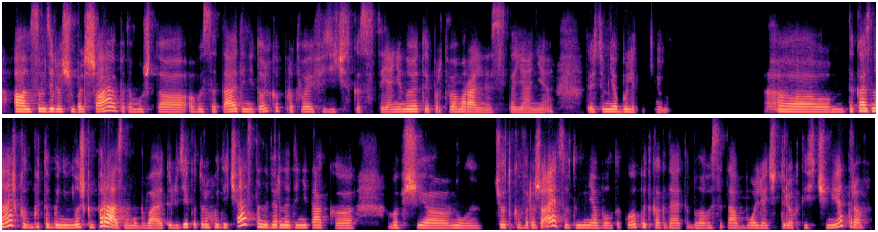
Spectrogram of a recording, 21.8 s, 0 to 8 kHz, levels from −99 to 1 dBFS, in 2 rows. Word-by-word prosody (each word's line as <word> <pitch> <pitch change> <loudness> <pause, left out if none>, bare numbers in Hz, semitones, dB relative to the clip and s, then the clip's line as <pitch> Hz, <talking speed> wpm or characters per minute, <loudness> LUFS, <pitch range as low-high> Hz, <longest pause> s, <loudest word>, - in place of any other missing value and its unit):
А, 200 -2 +8
на 190 - +5
самом 205 +2 +1
деле, 200 -1 +4
очень 195 +1 0
большая, 200 +8 +4
потому 180 -4 -7
что 175 -3 -2
высота- 185 +1 0
это 205 -2 -3
не 180 -1 -1
только 210 +6 -4
про 200 -6 -9
твое 180 0 -3
физическое 175 -1 -9
состояние, 175 +1 -4
но 190 - +4
это 195 0 0
и - - -3
про 180 0 -9
твое 180 -1 -3
моральное 170 -3 0
состояние. 160 +3 -8 0.4
То - - -5
есть 185 - -3
у 190 - 0
меня 190 -1 +4
были 175 0 0 0.2
такие - - -10 1.2
Ам, 180 -2 -1
такая, 215 +3 +3
знаешь, 240 +11 +5
как 215 -3 -4
будто 225 +1 -4
бы 200 0 0
немножко 200 +2 +1
по-разному 200 - +8
бывает. 165 0 -1
У - - 0
людей, 180 +5 0
которые, 215 -1 -3
ходят 210 0 -4
часто, 395 - +4
наверное, 205 -1 +2
это 195 0 -5
не 195 0 +1
так, 195 -1 -2
э, 170 -1 -3 0.4
вообще, 190 0 0
э, 175 -2 0
ну, 170 -2 -3 0.2
четко 200 -1 -3
выражается. 190 - +2
Вот 200 +1 -13
у 195 - -1
меня 185 -1 0
был 175 0 -7
такой 195 +3 -4
опыт, 225 0 -4
когда 175 -1 -6
это 170 - -13
была 175 0 -5
высота 175 0 -6
более 175 +1 -4
4000 185 +1 -5
метров, 205 - -1
185 Hz, 180 wpm, -23 LUFS, 175-200 Hz, 1.2 s, А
